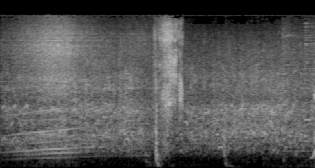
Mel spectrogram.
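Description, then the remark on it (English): A sports car engine revs with a rising pitch against a steady roar, followed by a sharp burst partway through as the car drives off, fairly loud throughout. “And then it was, dear listeners, that the grasshopper drove his sports car to Florida and the ant got stepped on.”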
